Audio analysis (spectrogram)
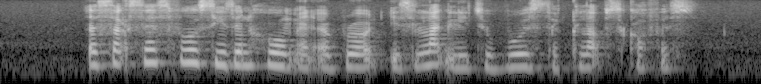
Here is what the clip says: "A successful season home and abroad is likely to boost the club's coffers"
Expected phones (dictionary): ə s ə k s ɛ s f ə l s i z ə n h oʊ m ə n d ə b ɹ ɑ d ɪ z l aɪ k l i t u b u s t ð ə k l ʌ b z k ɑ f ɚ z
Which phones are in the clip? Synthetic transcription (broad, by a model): ə s ə k s ɛ s f ə l s i z ə n h oʊ m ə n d ə b ɹ ɑ d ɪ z l aɪ k l i t u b u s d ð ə k l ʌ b s k ɑ f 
